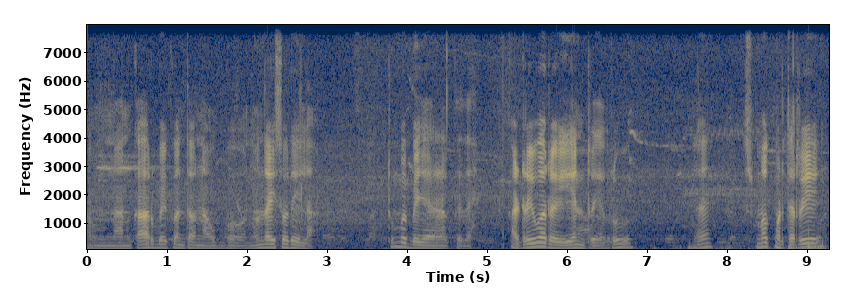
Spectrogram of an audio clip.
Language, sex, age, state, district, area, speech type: Kannada, male, 45-60, Karnataka, Bangalore Urban, rural, spontaneous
